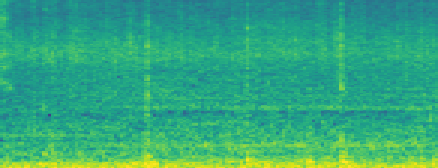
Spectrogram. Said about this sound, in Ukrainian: На вулиці дорога і дощ.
